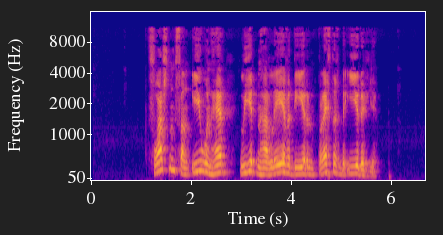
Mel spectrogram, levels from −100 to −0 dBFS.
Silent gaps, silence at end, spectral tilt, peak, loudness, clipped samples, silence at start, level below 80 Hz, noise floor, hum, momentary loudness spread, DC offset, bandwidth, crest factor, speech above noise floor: none; 1 s; -5 dB/octave; -6 dBFS; -24 LUFS; under 0.1%; 1.15 s; -70 dBFS; -80 dBFS; none; 10 LU; under 0.1%; 11.5 kHz; 20 dB; 56 dB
